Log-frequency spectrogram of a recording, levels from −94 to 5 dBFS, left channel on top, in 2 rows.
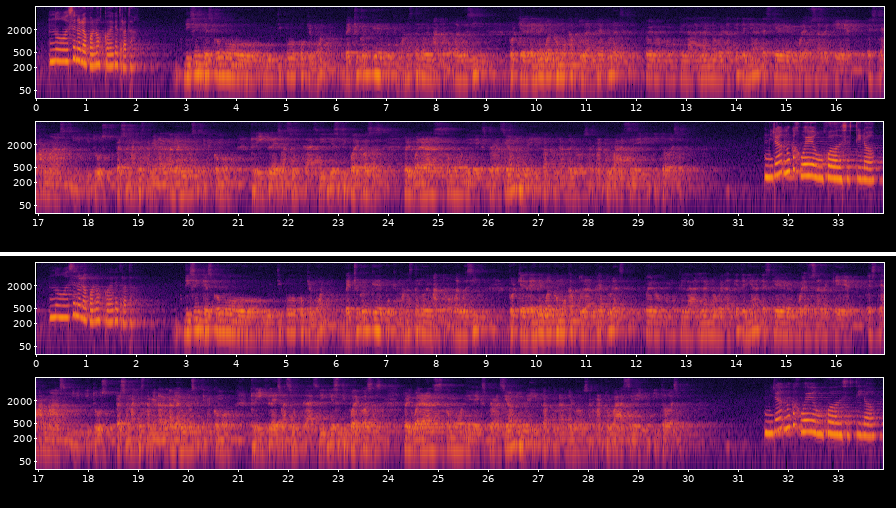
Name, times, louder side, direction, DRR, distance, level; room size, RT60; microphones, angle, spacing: voice 1, 0.3-2.0 31.5-33.7, left 3 dB, 60° left, 12 dB, 0.7 m, -24 dB
voice 2, 2.7-5.8 6.1-11.7 12.2-16.3 16.6-29.9, equal, 45° right, -2 dB, 5.5 m, -33 dB
29.5 x 20.5 x 5.7 m, 2.6 s
head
